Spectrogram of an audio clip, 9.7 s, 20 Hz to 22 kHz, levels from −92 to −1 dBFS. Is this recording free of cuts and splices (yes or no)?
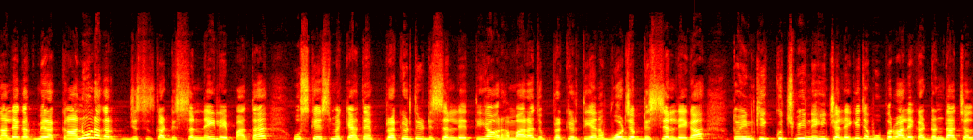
yes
